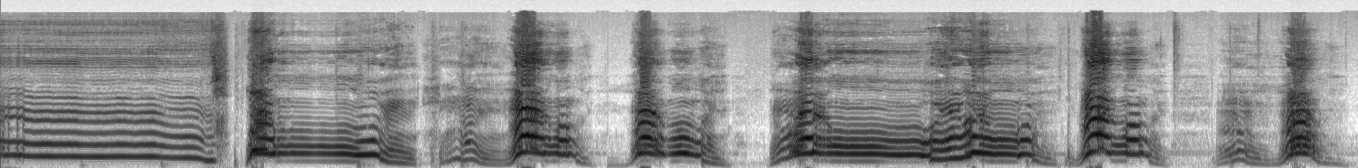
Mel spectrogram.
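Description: A dog named Ginger howls and moans in a string of loud, drawn-out wails, each sliding up and down in pitch, separated by brief pauses and short yelping catches.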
